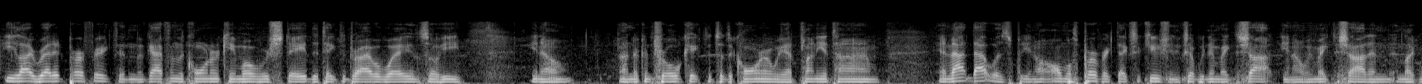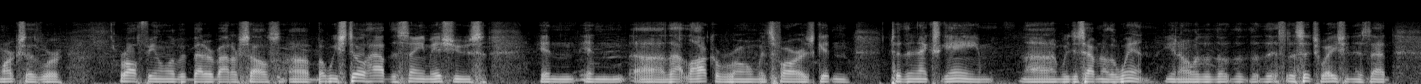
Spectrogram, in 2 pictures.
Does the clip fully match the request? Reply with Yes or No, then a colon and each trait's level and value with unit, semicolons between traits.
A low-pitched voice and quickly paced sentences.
Yes: low, 125 Hz; fast, 230 wpm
